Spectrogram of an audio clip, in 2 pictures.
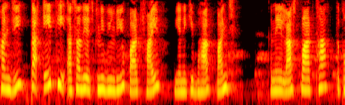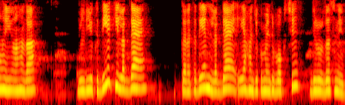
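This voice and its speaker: A woman speaks in a put-on character voice that is squeaky and high-pitched. Her pace is moderate. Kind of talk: casual vlog sign-off. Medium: cartoon.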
